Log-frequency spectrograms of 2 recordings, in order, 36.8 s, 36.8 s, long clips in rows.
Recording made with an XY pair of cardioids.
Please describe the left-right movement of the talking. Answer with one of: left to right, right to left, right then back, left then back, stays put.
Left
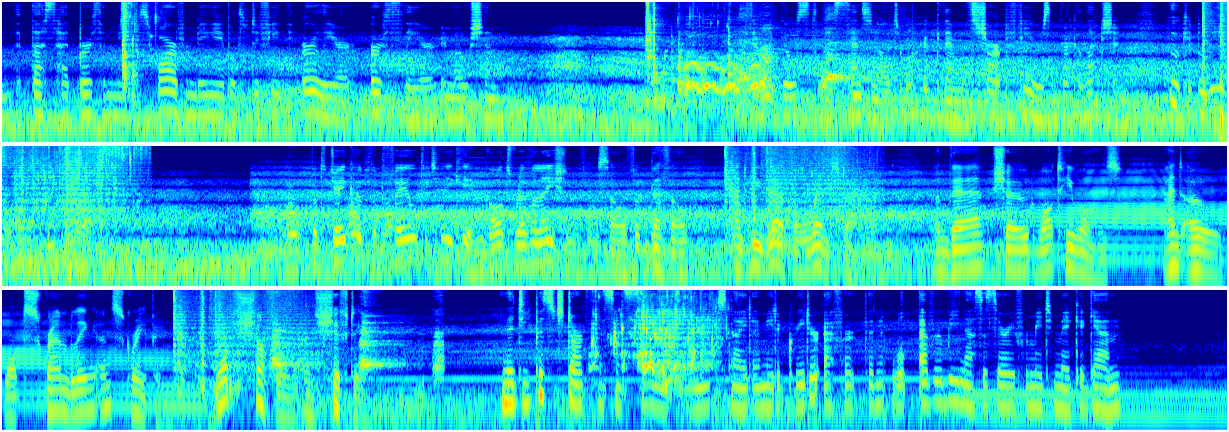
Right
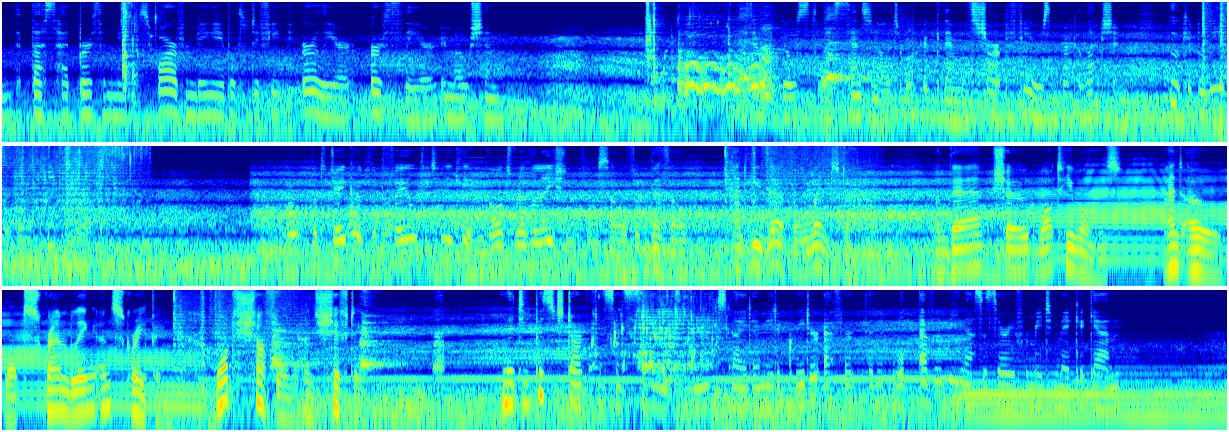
right then back.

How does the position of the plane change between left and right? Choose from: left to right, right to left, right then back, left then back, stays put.
left to right.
